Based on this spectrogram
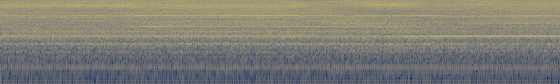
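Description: Even whirring run with steady high drive whistles and no surging, grinding or cutting out; the drive and motor sound healthy.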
